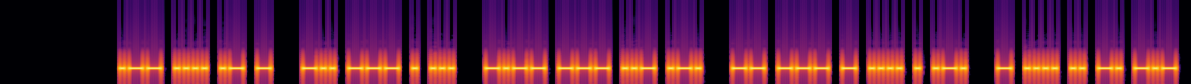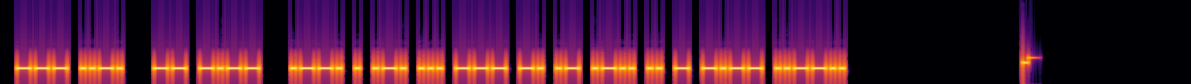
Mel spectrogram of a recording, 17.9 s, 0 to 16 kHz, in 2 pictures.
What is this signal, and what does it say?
Morse code, heard as a keyed tone, about 34 wpm, 700 Hz. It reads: WHAT DOES YOUR MOTHER THINK OF MY PERSONALITY?
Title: Sentences from Top 1400 Words 35wpm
